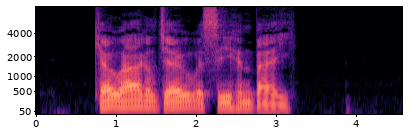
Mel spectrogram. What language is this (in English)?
Manx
